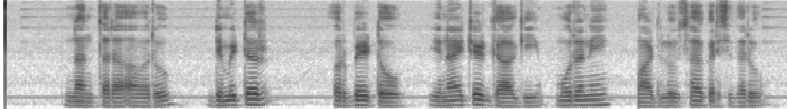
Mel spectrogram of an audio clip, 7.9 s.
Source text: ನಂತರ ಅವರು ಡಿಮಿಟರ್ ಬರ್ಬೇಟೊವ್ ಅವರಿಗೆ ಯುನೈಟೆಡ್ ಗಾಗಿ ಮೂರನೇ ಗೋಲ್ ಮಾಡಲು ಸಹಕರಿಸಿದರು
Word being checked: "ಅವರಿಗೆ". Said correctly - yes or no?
no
